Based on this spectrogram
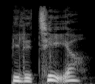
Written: billettere

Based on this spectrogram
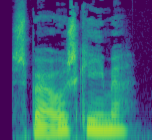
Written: spørgeskema

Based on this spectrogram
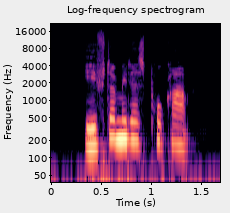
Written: eftermiddagsprogram

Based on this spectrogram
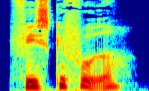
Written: fiskefoder

